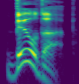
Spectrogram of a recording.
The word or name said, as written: buildup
